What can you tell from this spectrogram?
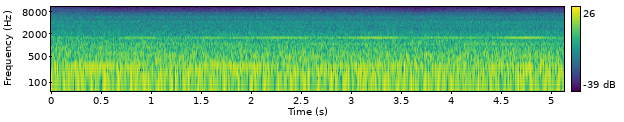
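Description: Diesel locomotive of a standing Amtrak passenger train idling, a loud steady drone with a thin high tone held over it.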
